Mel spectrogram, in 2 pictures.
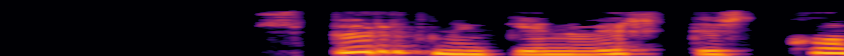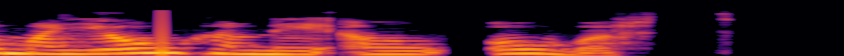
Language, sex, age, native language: Icelandic, female, 40-49, Icelandic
